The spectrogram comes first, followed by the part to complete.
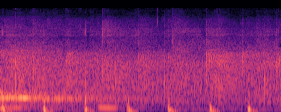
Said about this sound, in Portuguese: Aplauda ao Senhor!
